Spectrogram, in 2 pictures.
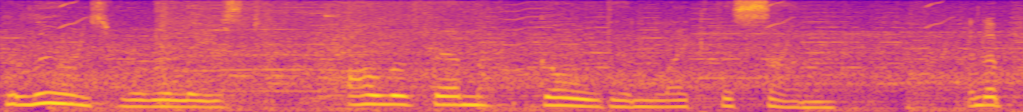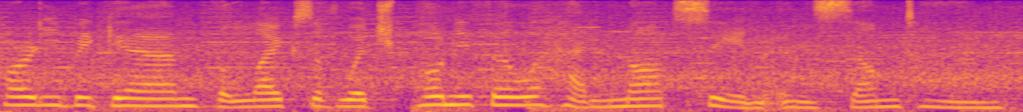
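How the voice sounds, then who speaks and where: A woman's voice: medium pitch, measured pace, rough recording. A woman reading scripted story narration as the narrator of a fan fiction. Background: music.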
